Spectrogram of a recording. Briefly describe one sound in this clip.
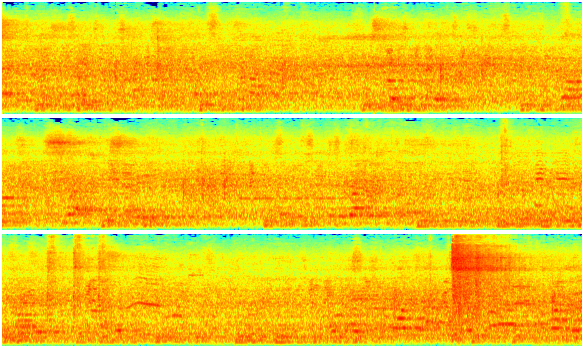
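A crowd murmurs and chatters in a large, echoing hall.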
